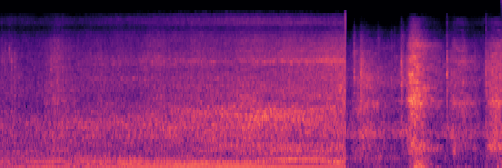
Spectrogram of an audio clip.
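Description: A motor vehicle's engine runs close by with a low, steady hum that slowly rises in pitch, then cuts off abruptly about three and a half seconds in. Duller rushing noise follows, with a sharp knock just after.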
